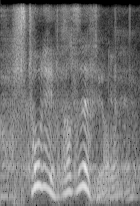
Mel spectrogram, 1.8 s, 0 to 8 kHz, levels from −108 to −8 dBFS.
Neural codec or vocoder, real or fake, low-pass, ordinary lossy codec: codec, 24 kHz, 0.9 kbps, WavTokenizer, small release; fake; 7.2 kHz; none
